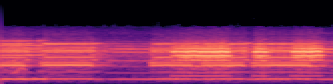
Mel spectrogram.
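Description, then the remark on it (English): Several car horns blare together in a sustained, overlapping honk, swelling louder partway through and pulsing unevenly, like impatient drivers leaning on their horns in heavy traffic. “What's everybody honking for?”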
